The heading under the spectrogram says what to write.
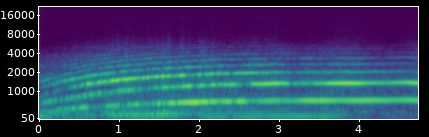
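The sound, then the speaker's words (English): A police car siren wails loudly, its tone sweeping slowly upward and holding steady, with a low rumble underneath and no voices; the police car is pursuing a car heading down toward Rosecrans. “Better hit the siren.”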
